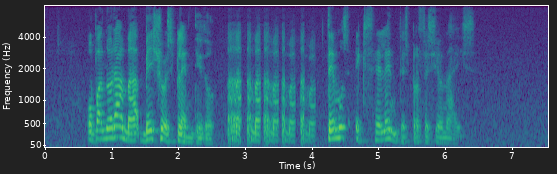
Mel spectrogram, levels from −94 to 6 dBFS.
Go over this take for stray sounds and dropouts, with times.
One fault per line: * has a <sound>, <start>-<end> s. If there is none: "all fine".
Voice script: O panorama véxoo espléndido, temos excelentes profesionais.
* has a laugh, 2.7-4.1 s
